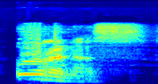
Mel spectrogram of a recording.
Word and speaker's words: Uranus: being rude to someone the only really feasible way of saying it that isn't rude is uranus which i've never heard anyone say so i don't know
